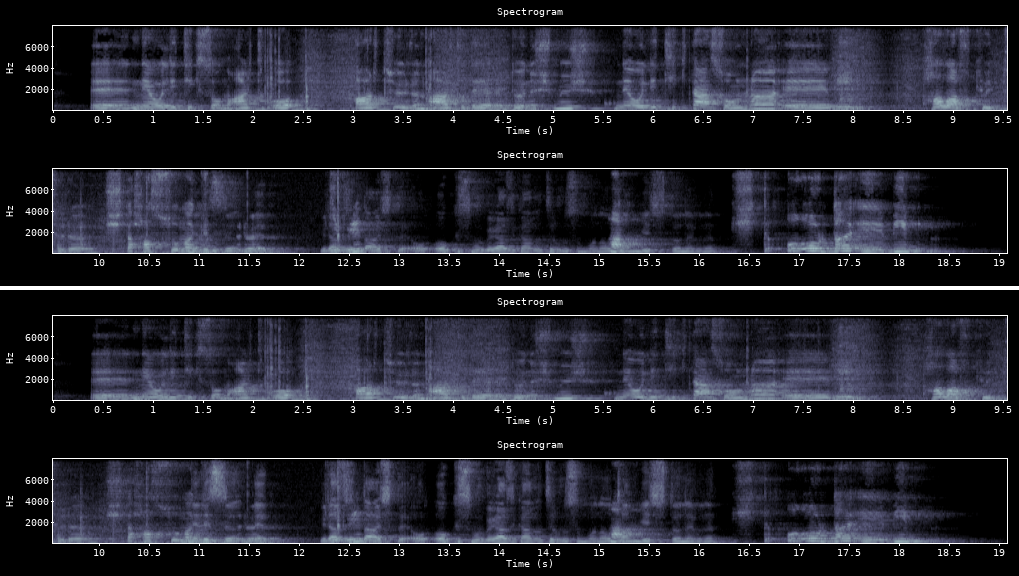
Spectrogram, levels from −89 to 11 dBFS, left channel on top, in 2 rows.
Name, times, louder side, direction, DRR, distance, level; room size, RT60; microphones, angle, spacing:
voice 1, 0.4-2.5 3.0-8.1 8.7-11.0 11.4-11.6 12.3-12.7 15.1-15.3 16.4-18.5, left 3 dB, 40° left, 1.6 m, -31 dB
Drawer open or close, 2.1-5.0 5.5-6.6 6.9-11.6 12.4-12.5, left 1 dB, 5° left, 0.9 m, -44 dB
voice 2, 10.8-11.8 12.2-16.2, right 3 dB, 45° right, 1.0 m, -35 dB
28.0 x 18.5 x 8.4 m
head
